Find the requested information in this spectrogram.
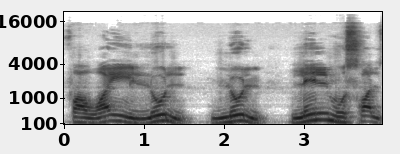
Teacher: Okay, there will be idgham but without gunna. We do not make gunna sound here, only we connect. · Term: idgham without gunna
